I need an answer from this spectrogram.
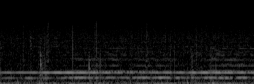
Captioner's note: none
